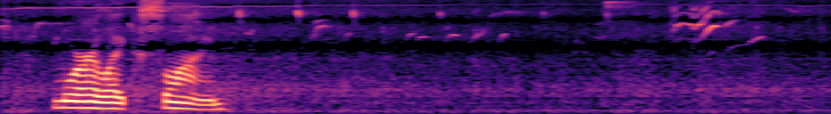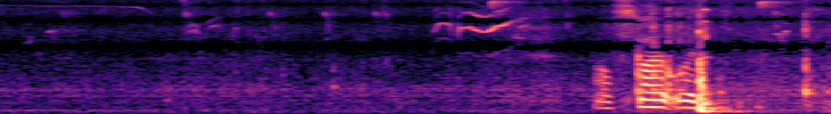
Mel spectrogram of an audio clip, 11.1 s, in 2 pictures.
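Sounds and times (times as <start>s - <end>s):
faint bird chirps: 0.0s - 9.6s.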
